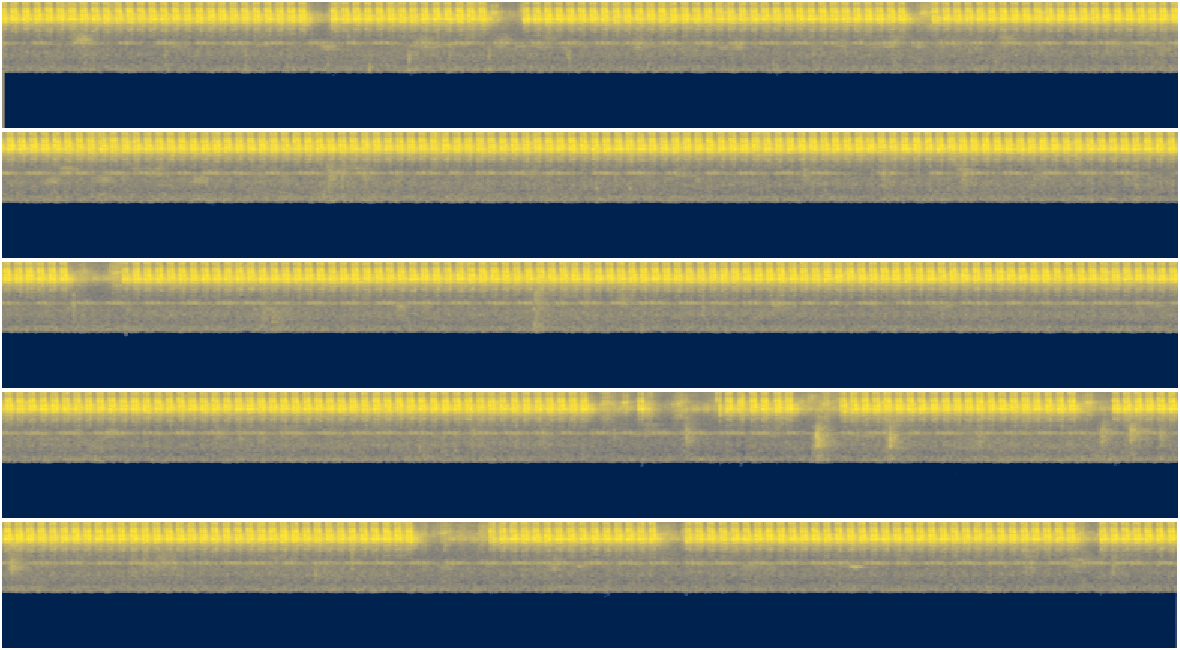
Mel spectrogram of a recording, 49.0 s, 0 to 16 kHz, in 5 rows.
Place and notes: Dekerta, Kraków, Poland - (834 AB) Night crickets only
Processed excerpt with a sound of a night crickets only.
AB stereo recording (17cm) made with Sennheiser MKH 8020 on Sound Devices Mix-Pre6 II.
województwo małopolskie, Polska, 30 July 2021, ~01:00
